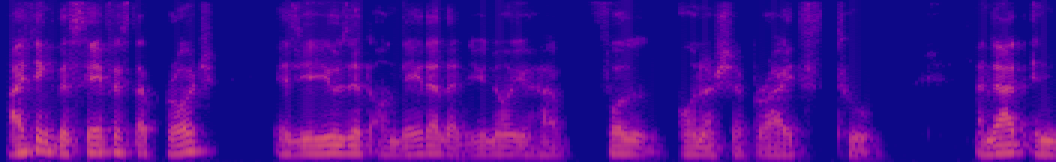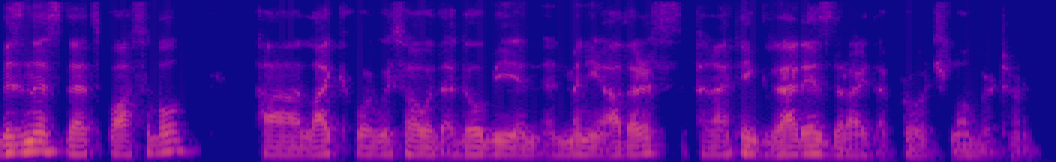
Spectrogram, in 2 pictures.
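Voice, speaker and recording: Older male guest speaker, very low voice, explains thoughtfully, fillers, laptop mic in a hotel room. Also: normal speed, a little mellow. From Tunisia. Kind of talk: video call Q&A. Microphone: laptop webcam on video call.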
